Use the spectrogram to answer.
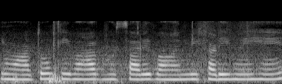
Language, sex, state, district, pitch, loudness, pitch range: Hindi, female, Uttar Pradesh, Hamirpur, 235 Hz, -14 LUFS, 235-240 Hz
